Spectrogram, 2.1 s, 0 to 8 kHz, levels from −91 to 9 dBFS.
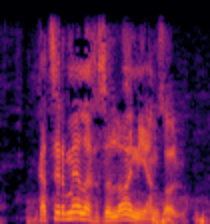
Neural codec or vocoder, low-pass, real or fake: none; 7.2 kHz; real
